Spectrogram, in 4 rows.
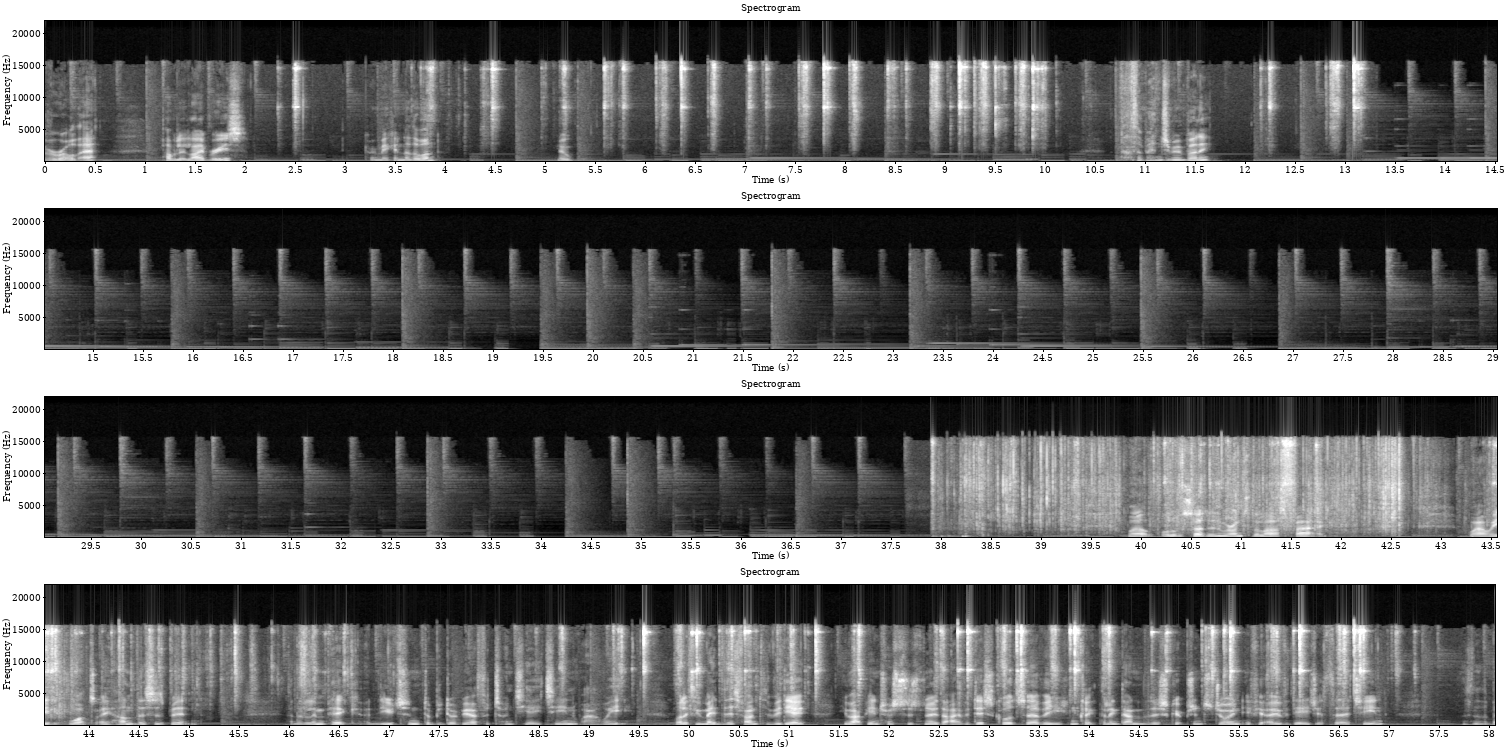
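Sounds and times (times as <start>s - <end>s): background music: 0.0s - 58.0s
coins clinking: 2.2s - 2.7s, 4.1s - 10.2s, 12.1s - 13.3s, 37.9s - 46.7s, 49.2s - 51.8s, 52.4s - 57.3s.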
